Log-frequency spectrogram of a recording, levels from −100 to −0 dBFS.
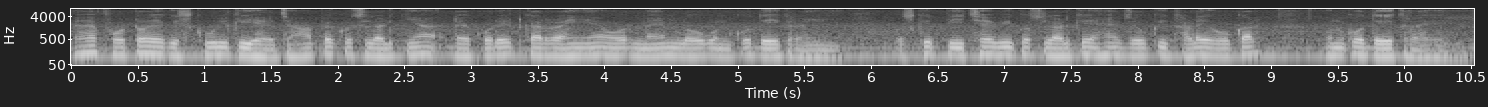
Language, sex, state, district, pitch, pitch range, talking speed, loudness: Hindi, male, Uttar Pradesh, Gorakhpur, 115 Hz, 110-120 Hz, 215 wpm, -25 LUFS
